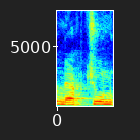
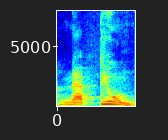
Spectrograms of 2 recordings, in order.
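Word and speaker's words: Neptune: देखो नेपच्यून को देखो, ये इसका प्रोनाउंसिएशन दोनों ही है, नेपच्यून या नेपट्यून, दोनों ही प्रोनाउंसिएशन सही है। यदि नेपच्यून बोलते हो तो भी सही है और नेपट्यून बोलते हो तो दोनों भी सही है।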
